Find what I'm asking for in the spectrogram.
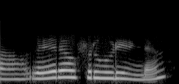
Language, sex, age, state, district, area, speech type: Malayalam, female, 18-30, Kerala, Kasaragod, rural, conversation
